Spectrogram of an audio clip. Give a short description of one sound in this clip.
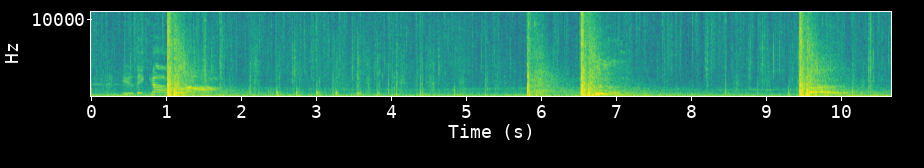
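Pistol shots ring out loudly with a booming echo.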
